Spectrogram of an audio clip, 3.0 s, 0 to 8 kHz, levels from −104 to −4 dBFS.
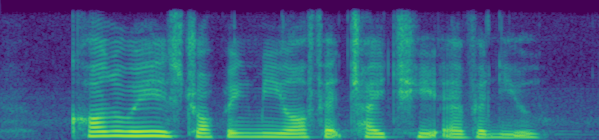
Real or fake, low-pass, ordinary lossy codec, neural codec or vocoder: real; 7.2 kHz; none; none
